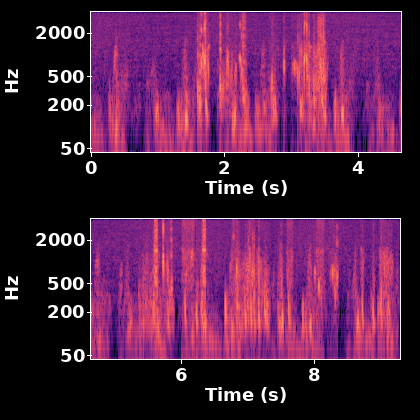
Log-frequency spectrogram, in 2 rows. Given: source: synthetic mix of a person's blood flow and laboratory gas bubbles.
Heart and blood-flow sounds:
Doppler ultrasound of blood flow; precordium
1.58-1.81 s: bubbles
1.91-2.39 s: bubbles
2.68-2.83 s: bubbles
2.88-2.95 s: bubbles
3.01-3.58 s: bubbles
5.37-5.92 s: bubbles
6.03-6.42 s: bubbles
6.72-7.36 s: bubbles
7.46-7.56 s: bubbles
7.59-7.70 s: bubbles
8.00-8.16 s: bubbles
8.23-8.38 s: bubbles
8.69-8.78 s: bubbles
8.84-8.95 s: bubbles
8.98-9.20 s: bubbles
From the record:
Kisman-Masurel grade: 333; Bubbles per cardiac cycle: rolling drumbeat, 9 or more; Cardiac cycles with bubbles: 50 to 99%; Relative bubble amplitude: loud (0.450 to 0.775); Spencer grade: 3 (all of the cardiac periods contain showers or single bubble signals, but not dominating or overriding the cardiac motion signals); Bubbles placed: only in the low amplitude regions of the cardiac cycle

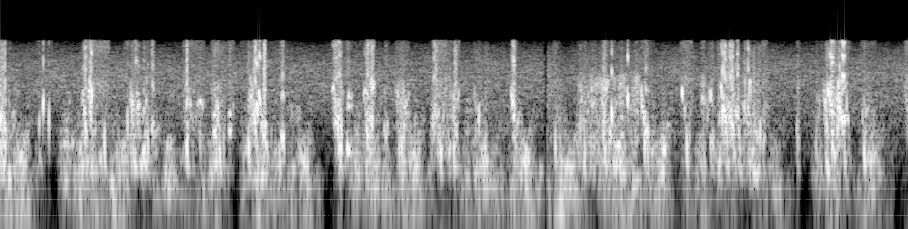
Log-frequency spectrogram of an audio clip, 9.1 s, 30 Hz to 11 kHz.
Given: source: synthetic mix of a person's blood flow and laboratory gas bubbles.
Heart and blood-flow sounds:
Doppler ultrasound of blood flow; precordium
0.00-0.10 s: bubbles
0.35-0.53 s: bubbles
0.81-1.09 s: bubbles
1.24-1.57 s: bubbles
1.82-2.06 s: bubbles
2.11-2.35 s: bubbles
2.40-2.88 s: bubbles
3.30-3.76 s: bubbles
3.83-3.90 s: bubbles
3.94-4.10 s: bubbles
4.30-4.61 s: bubbles
4.73-4.90 s: bubbles
5.09-5.20 s: bubbles
5.52-5.60 s: bubbles
5.76-6.56 s: bubbles
6.79-6.93 s: bubbles
7.00-7.68 s: bubbles
7.96-8.02 s: bubbles
8.15-8.52 s: bubbles
8.60-8.78 s: bubbles
9.04-9.09 s: bubbles
From the record:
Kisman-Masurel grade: 343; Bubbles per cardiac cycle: rolling drumbeat, 9 or more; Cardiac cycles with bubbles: 100%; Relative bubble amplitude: loud (0.450 to 0.775); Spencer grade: 3 (all of the cardiac periods contain showers or single bubble signals, but not dominating or overriding the cardiac motion signals); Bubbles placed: only in the low amplitude regions of the cardiac cycle

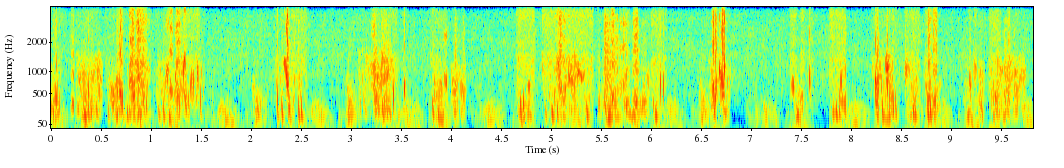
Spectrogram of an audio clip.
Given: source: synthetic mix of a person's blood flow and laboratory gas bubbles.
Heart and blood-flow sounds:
Doppler ultrasound of blood flow; precordium
0.00-0.12 s: bubbles
0.19-1.00 s: bubbles
1.04-1.54 s: bubbles
2.23-2.56 s: bubbles
3.06-3.46 s: bubbles
3.50-3.57 s: bubbles
3.79-4.16 s: bubbles
4.66-4.83 s: bubbles
4.91-5.42 s: bubbles
5.47-6.16 s: bubbles
6.57-6.80 s: bubbles
7.38-7.63 s: bubbles
7.78-7.97 s: bubbles
8.21-8.49 s: bubbles
8.53-8.70 s: bubbles
8.72-8.90 s: bubbles
9.16-9.76 s: bubbles
From the record:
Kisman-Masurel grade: 243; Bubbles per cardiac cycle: several, 3 to 8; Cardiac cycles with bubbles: 100%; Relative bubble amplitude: loud (0.450 to 0.775); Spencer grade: 3 (all of the cardiac periods contain showers or single bubble signals, but not dominating or overriding the cardiac motion signals); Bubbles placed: anywhere in the cardiac cycle

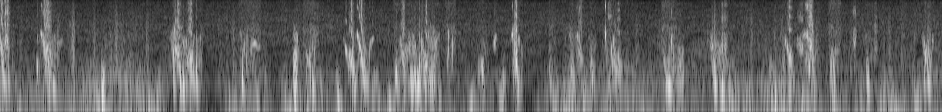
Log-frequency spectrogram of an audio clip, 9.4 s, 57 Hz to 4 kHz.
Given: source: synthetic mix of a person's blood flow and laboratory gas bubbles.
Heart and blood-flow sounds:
Doppler ultrasound of blood flow; subclavian vein
0.00-0.12 s: bubbles
0.34-0.62 s: bubbles
1.68-2.03 s: bubbles
2.38-2.60 s: bubbles
2.94-3.19 s: bubbles
3.41-3.75 s: bubbles
3.92-4.40 s: bubbles
4.44-4.55 s: bubbles
4.76-4.90 s: bubbles
4.92-4.98 s: bubbles
5.08-5.22 s: bubbles
5.47-5.54 s: bubbles
5.68-5.97 s: bubbles
6.01-6.23 s: bubbles
6.60-6.84 s: bubbles
7.08-7.29 s: bubbles
7.81-8.18 s: bubbles
8.27-8.40 s: bubbles
8.51-8.57 s: bubbles
8.63-8.72 s: bubbles
9.21-9.34 s: bubbles
From the record:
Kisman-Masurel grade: 233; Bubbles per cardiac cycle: several, 3 to 8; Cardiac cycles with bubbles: 50 to 99%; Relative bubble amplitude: loud (0.450 to 0.775); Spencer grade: 3 (all of the cardiac periods contain showers or single bubble signals, but not dominating or overriding the cardiac motion signals); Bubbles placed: anywhere in the cardiac cycle

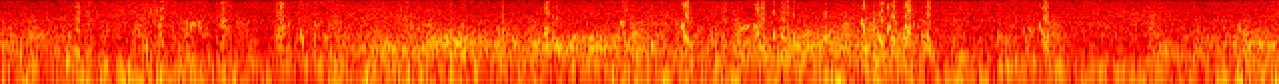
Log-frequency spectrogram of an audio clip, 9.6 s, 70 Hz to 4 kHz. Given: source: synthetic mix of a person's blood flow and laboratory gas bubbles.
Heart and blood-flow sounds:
Doppler ultrasound of blood flow; subclavian vein
0.05-0.32 s: bubbles
0.44-0.81 s: bubbles
0.89-0.94 s: bubbles
1.07-1.74 s: bubbles
1.83-1.97 s: bubbles
1.99-2.56 s: bubbles
3.00-3.31 s: bubbles
3.35-3.62 s: bubbles
3.71-3.87 s: bubbles
4.07-4.21 s: bubbles
4.63-5.28 s: bubbles
5.30-6.08 s: bubbles
6.15-6.21 s: bubbles
6.42-7.03 s: bubbles
7.42-7.93 s: bubbles
8.71-8.79 s: bubbles
9.04-9.42 s: bubbles
9.56-9.60 s: bubbles
From the record:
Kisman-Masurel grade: 342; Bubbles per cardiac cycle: rolling drumbeat, 9 or more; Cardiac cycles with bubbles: 100%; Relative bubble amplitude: moderate (0.250 to 0.450); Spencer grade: 3 (all of the cardiac periods contain showers or single bubble signals, but not dominating or overriding the cardiac motion signals); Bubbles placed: anywhere in the cardiac cycle

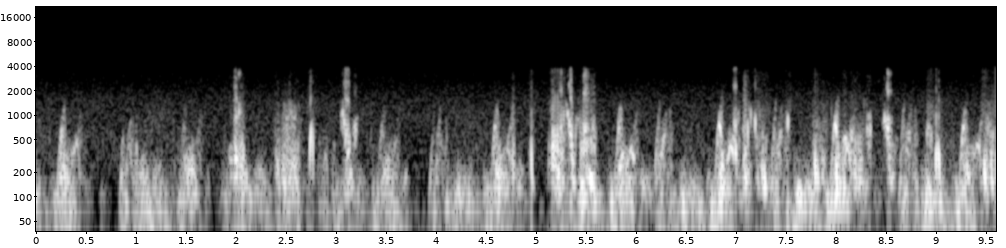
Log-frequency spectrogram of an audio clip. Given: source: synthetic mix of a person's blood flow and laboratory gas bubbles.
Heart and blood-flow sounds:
Doppler ultrasound of blood flow; precordium
1.95-2.12 s: bubbles
2.41-2.66 s: bubbles
2.72-2.83 s: bubbles
3.06-3.24 s: bubbles
4.77-4.82 s: bubbles
4.94-5.01 s: bubbles
5.13-5.63 s: bubbles
6.97-7.36 s: bubbles
7.50-7.58 s: bubbles
7.77-7.95 s: bubbles
8.06-8.38 s: bubbles
8.48-8.63 s: bubbles
8.92-9.09 s: bubbles
9.46-9.61 s: bubbles
From the record:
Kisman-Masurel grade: 223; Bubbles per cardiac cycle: several, 3 to 8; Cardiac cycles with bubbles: 10 to 50%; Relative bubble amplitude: loud (0.450 to 0.775); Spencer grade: 2 (many but less than half of the cardiac periods contain bubble signals, singularly or in groups); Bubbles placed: only in the low amplitude regions of the cardiac cycle

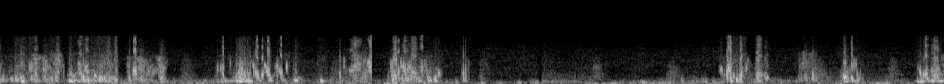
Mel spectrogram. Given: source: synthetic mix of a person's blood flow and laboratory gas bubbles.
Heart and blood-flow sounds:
Doppler ultrasound of blood flow; subclavian vein
0.00-1.19 s: bubbles
1.25-1.68 s: bubbles
2.14-3.03 s: bubbles
3.17-3.28 s: bubbles
3.37-3.71 s: bubbles
3.87-4.42 s: bubbles
4.59-4.70 s: bubbles
7.18-7.50 s: bubbles
7.54-7.71 s: bubbles
7.98-8.18 s: bubbles
8.39-8.64 s: bubbles
9.14-9.45 s: bubbles
From the record:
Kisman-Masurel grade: 332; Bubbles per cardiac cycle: rolling drumbeat, 9 or more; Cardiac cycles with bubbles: 50 to 99%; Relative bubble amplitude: moderate (0.250 to 0.450); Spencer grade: 3 (all of the cardiac periods contain showers or single bubble signals, but not dominating or overriding the cardiac motion signals); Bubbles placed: anywhere in the cardiac cycle

